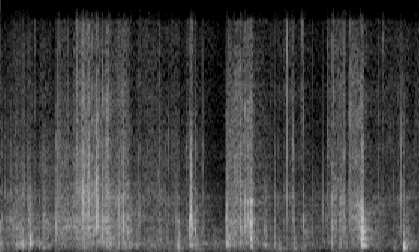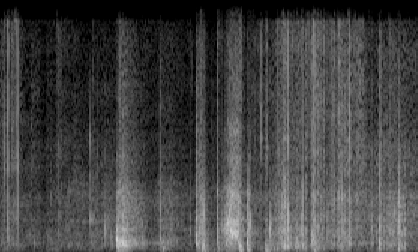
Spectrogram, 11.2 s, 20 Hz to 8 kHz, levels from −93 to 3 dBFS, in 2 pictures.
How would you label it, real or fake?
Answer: fake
